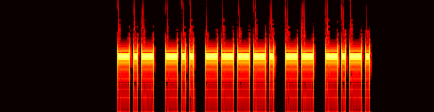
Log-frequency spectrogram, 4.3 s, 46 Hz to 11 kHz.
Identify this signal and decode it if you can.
Morse code, heard as a keyed tone, about 30 wpm, 700 Hz. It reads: KD9MC
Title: USA Call Signs - 5 Characters - 3x Character Spacing - 30wpm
